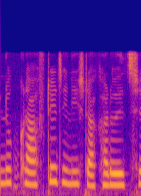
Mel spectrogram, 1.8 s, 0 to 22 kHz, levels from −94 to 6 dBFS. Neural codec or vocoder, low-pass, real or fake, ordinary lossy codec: none; 7.2 kHz; real; none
